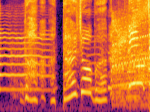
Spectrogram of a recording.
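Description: A girl's voice in anime voice acting, wavering and whiny, as if tearful or sick. Soft background music tones come in near the end.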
